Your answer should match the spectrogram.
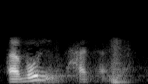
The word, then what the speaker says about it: أبو الحسن: نعم، كالشأن في جمع المذكر السالم، تقول جاء أبو الحسن، أبو الحسن، فما تنطق بالواو؟ الباء هذه مضمومة، أبو إذن الواو محذوفة للتخلص من التقاء الساكنين. جاء فعل ماضي أبو، تقول هذا فاعل مرفوع رفعه الواو المحذوفة للتخلص من التقاء الساكنين، أبو مضاف الحسن مضاف إليه.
